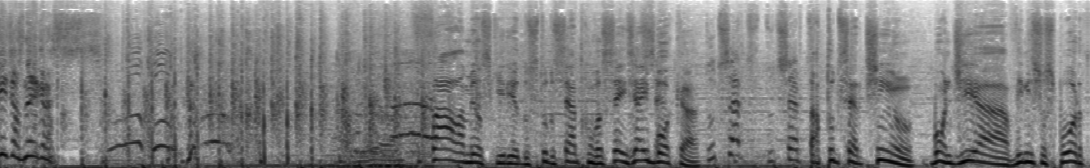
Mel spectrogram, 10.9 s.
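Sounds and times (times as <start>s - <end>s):
speech: 0.0s - 2.1s, 4.4s - 10.8s
applause from studio guests: 0.0s - 6.2s.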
